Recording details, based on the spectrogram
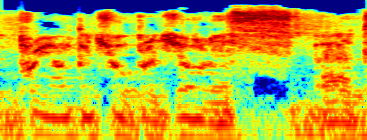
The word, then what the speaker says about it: Priyanka Chopra Jonas: Priyanka Chopra Jonas, to say it properly.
